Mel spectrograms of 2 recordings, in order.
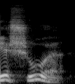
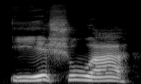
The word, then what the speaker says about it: Yeshua: sotaque diferenciado, mas é Yeshua, do mesmo modo que outros leitores, que sempre devem ter lido com tônica da letra vogal E, ou primeira sílaba, e não da letra U, como alguns erroneamente pronunciam.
